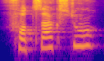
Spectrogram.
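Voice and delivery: put-on slow, high child's question; little girl exclaiming. A narrator's reading. Small girl hearing that Mama is gone, puzzled exclamation. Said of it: "rief die Kleine".

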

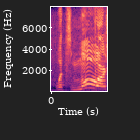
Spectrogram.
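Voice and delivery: loud sharp snap; loud indignant snap; snapped. Acted. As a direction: bite off the words in anger. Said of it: "snapped the smar-, Lorax".

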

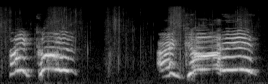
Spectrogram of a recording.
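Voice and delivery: very high, loud squeal of triumph; thrilled high-pitched shout; excited squeal. Real, not acted. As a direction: squeal it in delight, twice. Grabs the item in game.

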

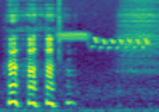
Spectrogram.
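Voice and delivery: high, breath-only laughter; amused giggle. Real, not acted. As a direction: giggle softly in a long run. Amused by the game dialogue.

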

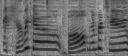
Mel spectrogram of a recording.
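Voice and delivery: normal talking voice

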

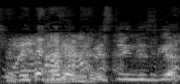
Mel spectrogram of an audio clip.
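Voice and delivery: laughing mock yell. Aiming the line at Lucas, loud laughing chant. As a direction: shout it at Lucas while laughing. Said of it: "it'll be Lucas".

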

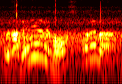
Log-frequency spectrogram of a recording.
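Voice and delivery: high, loud lordly retort; ringing aristocratic defiance; defiant Duke. Acted. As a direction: answer emphatically, without a qualm. Duke defiantly answers the challenge.

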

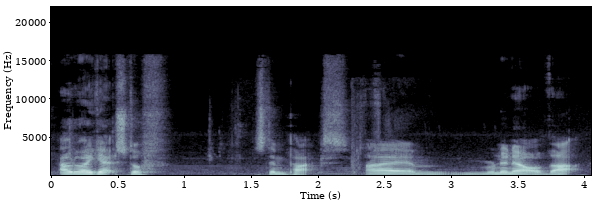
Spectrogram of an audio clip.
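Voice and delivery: usual speaking voice

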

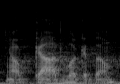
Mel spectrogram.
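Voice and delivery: low muttered disbelief under the breath. Acted. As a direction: mutter it to yourself, disgusted. Grumbling at fan across room.

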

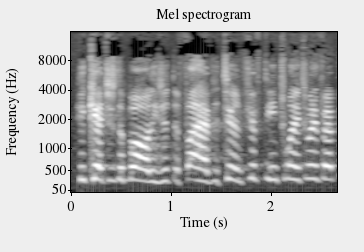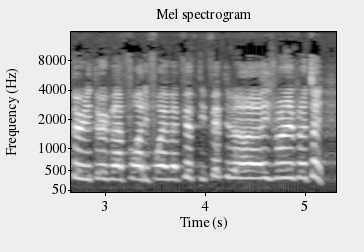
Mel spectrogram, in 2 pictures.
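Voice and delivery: high, excited play-by-play announcer; sportscaster call. Pretend. Teacher mimics a football announcer calling a touchdown run.

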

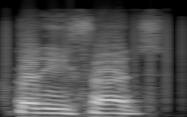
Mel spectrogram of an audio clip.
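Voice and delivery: ordinary talk

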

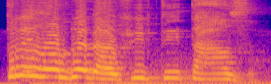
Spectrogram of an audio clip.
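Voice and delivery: loud, high outcry over the price; incredulous shouting. Acted. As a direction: shout the sum in disbelief. Incredulous at the sum requested.

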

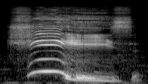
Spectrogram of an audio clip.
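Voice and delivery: very high, drawn-out yell; exclaimed shout. Acted. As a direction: belt it out loud and stretched. Exclaims at the auction price.

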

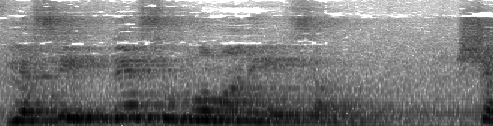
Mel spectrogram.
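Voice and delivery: usual speaking voice

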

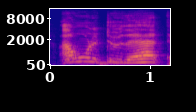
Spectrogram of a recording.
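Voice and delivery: put-on high, eager childlike exclaim; eager kid. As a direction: sound like an excited kid. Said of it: "I'm saying".

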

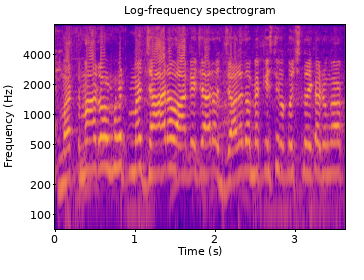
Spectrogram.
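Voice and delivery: loud, urgent begging to be let through; panicked pleading. Real, not acted. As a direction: plead loudly while trying to get away. Begging attackers to let him pass.

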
